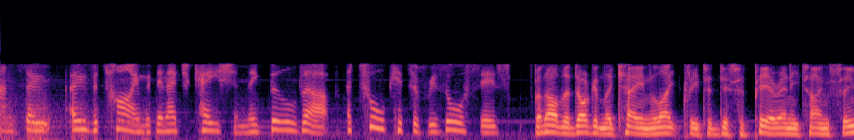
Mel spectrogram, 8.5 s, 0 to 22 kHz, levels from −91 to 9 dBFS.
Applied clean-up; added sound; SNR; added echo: neural separator model SepFormer DNS4.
